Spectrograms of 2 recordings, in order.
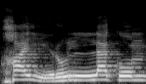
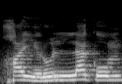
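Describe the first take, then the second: The two takes are said the same way.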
